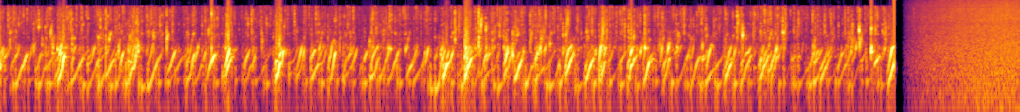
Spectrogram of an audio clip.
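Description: Underwater bubbling sound effect: a dense stream of quick bloops, each rising in pitch, several a second, cutting off abruptly about nine seconds in. A steady rushing noise then fades in.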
